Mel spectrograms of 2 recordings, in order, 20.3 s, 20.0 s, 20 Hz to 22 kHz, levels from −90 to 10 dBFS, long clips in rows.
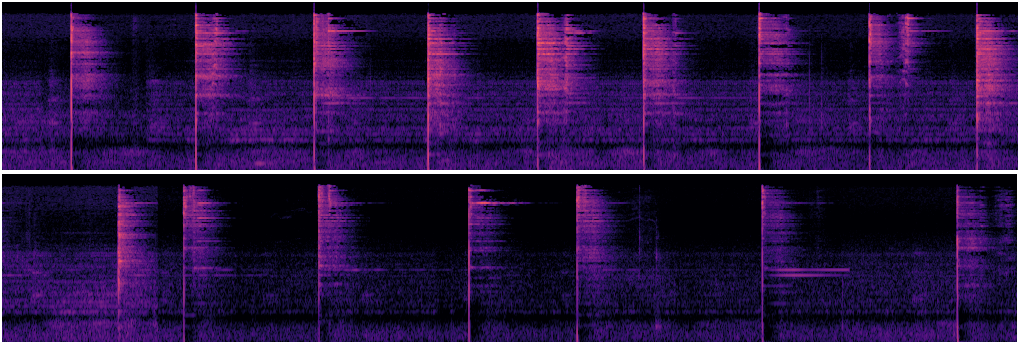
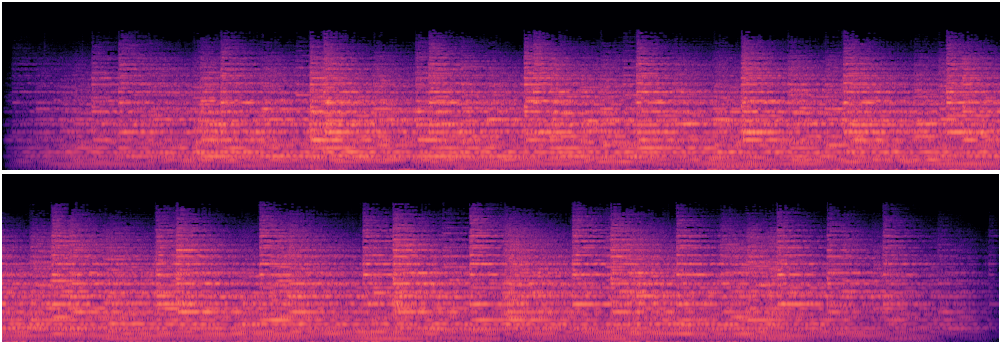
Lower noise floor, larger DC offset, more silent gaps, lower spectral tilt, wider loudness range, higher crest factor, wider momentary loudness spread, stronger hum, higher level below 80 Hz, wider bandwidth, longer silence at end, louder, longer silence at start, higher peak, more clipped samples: first, -65 dBFS vs -39 dBFS; neither; neither; second, 2.5 dB/octave vs -3.5 dB/octave; first, 12 LU vs 2 LU; first, 30 dB vs 16 dB; first, 24 LU vs 9 LU; neither; second, -66 dBFS vs -48 dBFS; first, 17 kHz vs 11 kHz; first, 0.35 s vs 0.2 s; second, -23 LUFS vs -17 LUFS; first, 0.7 s vs 0.2 s; about the same, 0 dBFS vs -2 dBFS; neither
